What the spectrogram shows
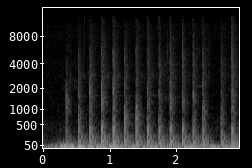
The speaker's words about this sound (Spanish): ya tocaron la puerta.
